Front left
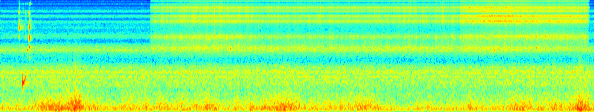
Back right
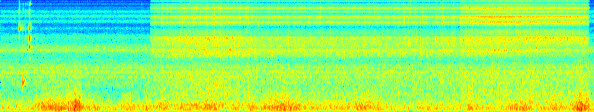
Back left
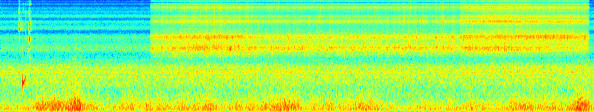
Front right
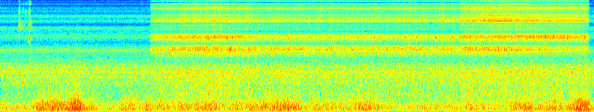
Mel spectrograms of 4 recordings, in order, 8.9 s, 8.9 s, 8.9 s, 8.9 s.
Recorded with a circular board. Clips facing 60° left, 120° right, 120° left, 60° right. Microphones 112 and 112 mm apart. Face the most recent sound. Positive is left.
turn(degrees=-105)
